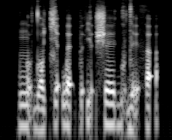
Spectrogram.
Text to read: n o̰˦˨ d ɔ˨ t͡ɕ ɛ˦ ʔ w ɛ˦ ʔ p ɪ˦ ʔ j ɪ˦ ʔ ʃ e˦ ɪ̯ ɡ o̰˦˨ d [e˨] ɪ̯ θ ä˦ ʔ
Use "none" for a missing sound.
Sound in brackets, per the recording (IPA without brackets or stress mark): ḛ˦˨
